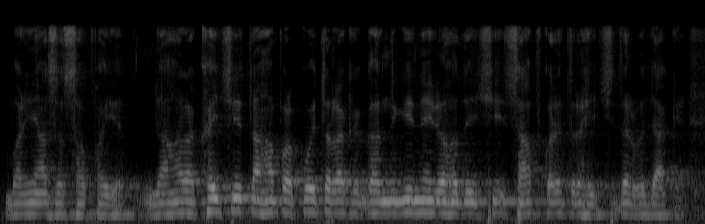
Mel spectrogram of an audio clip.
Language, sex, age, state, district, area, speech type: Maithili, male, 45-60, Bihar, Samastipur, rural, spontaneous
